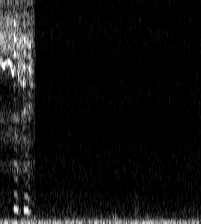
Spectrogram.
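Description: Small dog giving one brief, high-pitched whine at the very start, then falling quiet. It is the anxious crying of a dog left in the car while its owner is away.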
